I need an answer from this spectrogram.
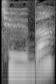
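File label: "tuba", Norwegian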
